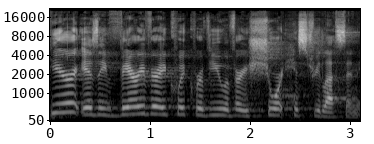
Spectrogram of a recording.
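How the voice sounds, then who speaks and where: A woman speaks with a high pitch over noticeable background noise. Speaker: river district staff presenter. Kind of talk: public presentation. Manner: fast.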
